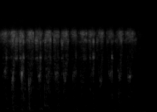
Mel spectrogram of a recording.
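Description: Faint, rapid rubbing of hands or fingers together, close to the microphone: quick, even back-and-forth strokes, about seven a second, used to activate the hands for energy healing.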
